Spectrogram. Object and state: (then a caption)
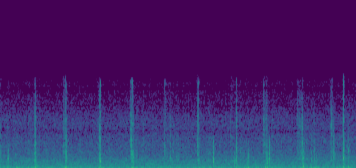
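Kraft paper padded mailer. An empty yellow Amazon kraft paper padded envelope with its flap open is held and rubbed and scratched by fingers. A quiet, steady low rustle is broken by about thirteen sharp, bright ticks and crinkles that die away almost instantly.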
